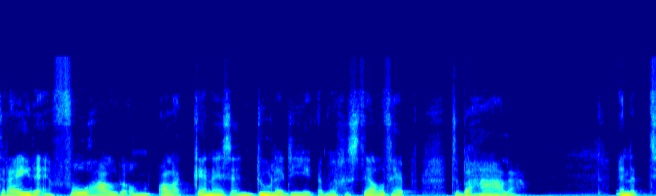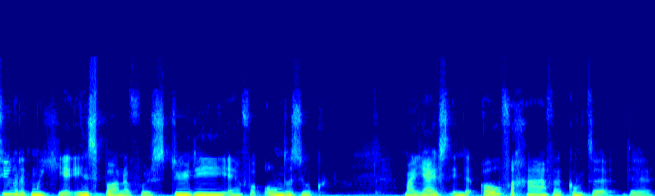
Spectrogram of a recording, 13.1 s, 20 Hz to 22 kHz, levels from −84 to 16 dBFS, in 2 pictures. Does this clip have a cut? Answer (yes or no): yes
